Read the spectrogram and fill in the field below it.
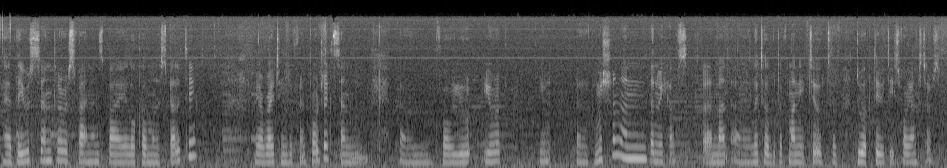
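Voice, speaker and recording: Earnest young Latvian youth worker. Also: female voice, medium pitch, fairly even intonation, creaky, low-quality recording. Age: 20s. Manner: earnest, with hesitant pauses and fillers. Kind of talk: documentary interview. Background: background music.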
